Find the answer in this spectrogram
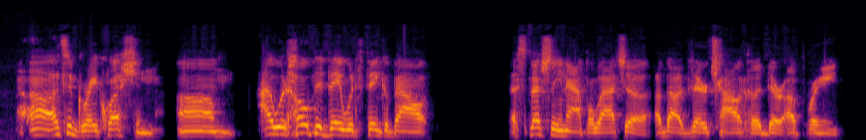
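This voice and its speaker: In an American accent, a man speaks at a fairly high pitch and a moderate pace with lively intonation. His loudness stays very even, and the background is quiet. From West Virginia (Charleston). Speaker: musician. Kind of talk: interview conversation. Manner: many filler words and repetitions.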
